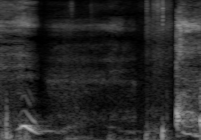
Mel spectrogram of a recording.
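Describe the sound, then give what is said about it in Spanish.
A person coughs in a few short, harsh bursts, fairly loud and with no other sound around them. “Ay, me dio tos.”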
